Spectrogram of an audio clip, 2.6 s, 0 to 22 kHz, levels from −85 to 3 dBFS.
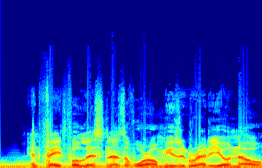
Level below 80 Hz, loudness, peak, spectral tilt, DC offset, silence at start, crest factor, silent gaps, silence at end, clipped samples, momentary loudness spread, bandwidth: -44 dBFS; -11 LUFS; 0 dBFS; -7 dB/octave; 0.3%; 0 s; 10 dB; none; 0 s; under 0.1%; 2 LU; 11 kHz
